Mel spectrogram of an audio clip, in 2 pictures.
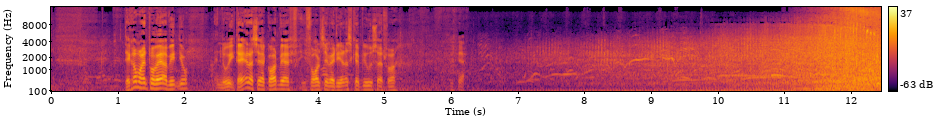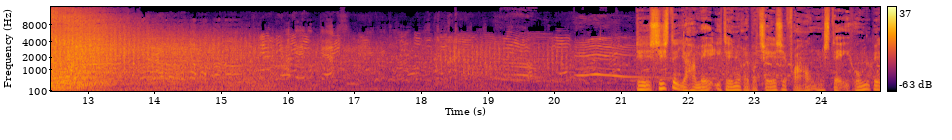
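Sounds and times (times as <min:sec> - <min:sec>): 
rescue helicopter flying over a harbour: 0:00.0 - 0:24.8
speech: 0:01.1 - 0:05.4, 0:06.0 - 0:06.4, 0:21.2 - 0:24.8.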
